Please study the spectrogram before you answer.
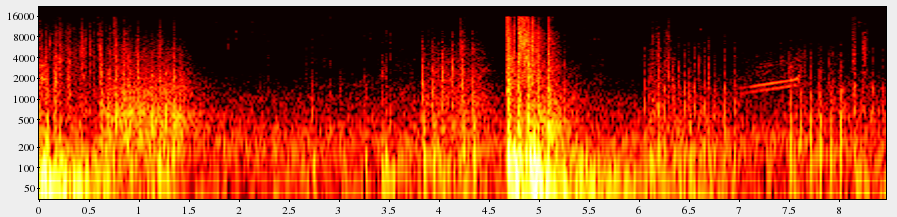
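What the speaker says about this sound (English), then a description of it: "Hard point is under fire." Rapid bursts of automatic gunfire crackle through a ranked online shooter match, with a louder, heavier blast in the middle and lighter scattered shots around it.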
